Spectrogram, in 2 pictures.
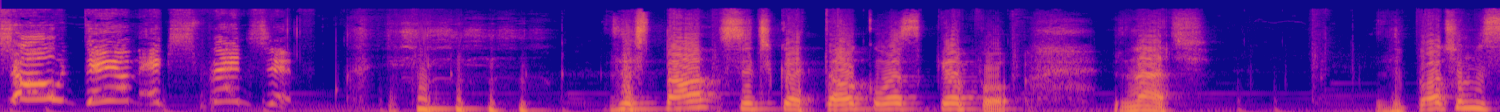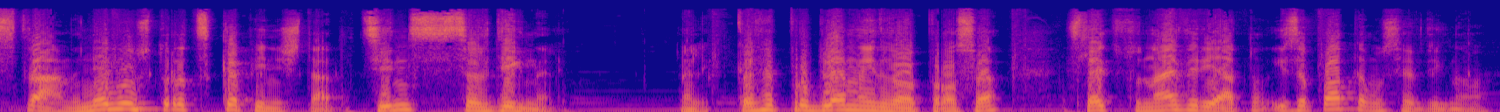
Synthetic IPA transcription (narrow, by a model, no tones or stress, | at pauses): ʃoʊdɛ̃mɛkspɛ̃nsɪv̥ | zɐʃt̪ɔfsit͡ʃkoɛt̪ɔlˠkʊvəskɤpoznat͡ʃi̥ | zd̪ɐplˠɔt͡ʃəmd̪ɐsə̥st̪va̰nonɛb̪imʊst̪oɾət̪skɤpinɛʃt̪a̰t̪ə̥t̪sinisə̥səvd̪iɡnə̰li | nɐ̰lḭkə̥kɤfɛpɾoblɛməid̪vɐvɐpɾɔsə | slɛt̪̚kɐ̥t̪onajvɛɾʊjat̪noʔizɐplˠat̪əmʊsɛvd̪iɡnəlˠɐ̰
